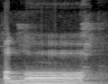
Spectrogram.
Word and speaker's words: আল্লাহ: যেমন আল্লাহ আল্লাহ শেষে হা আছে।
